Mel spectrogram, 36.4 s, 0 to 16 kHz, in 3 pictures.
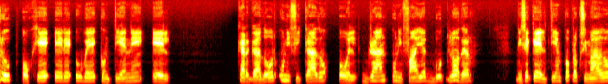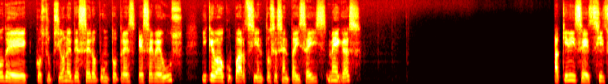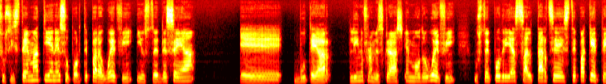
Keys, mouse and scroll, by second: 20.1-20.8 scroll down 1.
